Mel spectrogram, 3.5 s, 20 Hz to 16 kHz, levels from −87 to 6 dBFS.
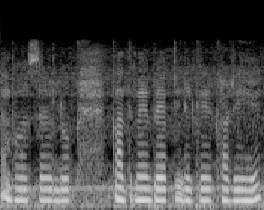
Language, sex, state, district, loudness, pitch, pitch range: Hindi, female, Uttar Pradesh, Muzaffarnagar, -14 LUFS, 195 Hz, 195-200 Hz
